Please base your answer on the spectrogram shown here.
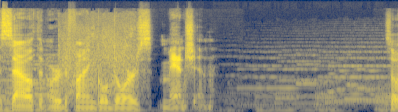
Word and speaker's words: Goldor: And I will be pronouncing it Goldor in this episode because I'm sure my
